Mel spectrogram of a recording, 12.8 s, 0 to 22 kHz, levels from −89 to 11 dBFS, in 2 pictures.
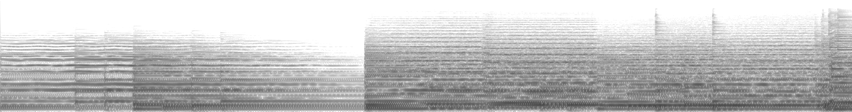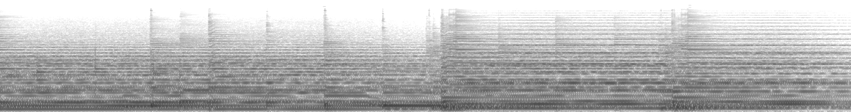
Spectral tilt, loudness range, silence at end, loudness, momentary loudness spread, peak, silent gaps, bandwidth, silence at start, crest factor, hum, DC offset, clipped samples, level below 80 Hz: -6.5 dB/octave; 3 LU; 0 s; -24 LUFS; 8 LU; -10 dBFS; none; 13 kHz; 0 s; 14 dB; none; under 0.1%; under 0.1%; -60 dBFS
